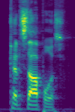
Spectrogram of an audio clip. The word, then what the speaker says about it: Katsopoulos: How do you pronounce his real one? Katsopoulos.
